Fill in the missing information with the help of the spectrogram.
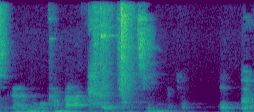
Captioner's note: door Opens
